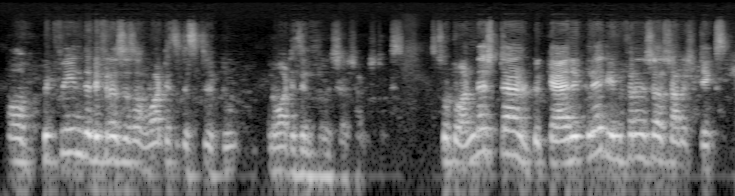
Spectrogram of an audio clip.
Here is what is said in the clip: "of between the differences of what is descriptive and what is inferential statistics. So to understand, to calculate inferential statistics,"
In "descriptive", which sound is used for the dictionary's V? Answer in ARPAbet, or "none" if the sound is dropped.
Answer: none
